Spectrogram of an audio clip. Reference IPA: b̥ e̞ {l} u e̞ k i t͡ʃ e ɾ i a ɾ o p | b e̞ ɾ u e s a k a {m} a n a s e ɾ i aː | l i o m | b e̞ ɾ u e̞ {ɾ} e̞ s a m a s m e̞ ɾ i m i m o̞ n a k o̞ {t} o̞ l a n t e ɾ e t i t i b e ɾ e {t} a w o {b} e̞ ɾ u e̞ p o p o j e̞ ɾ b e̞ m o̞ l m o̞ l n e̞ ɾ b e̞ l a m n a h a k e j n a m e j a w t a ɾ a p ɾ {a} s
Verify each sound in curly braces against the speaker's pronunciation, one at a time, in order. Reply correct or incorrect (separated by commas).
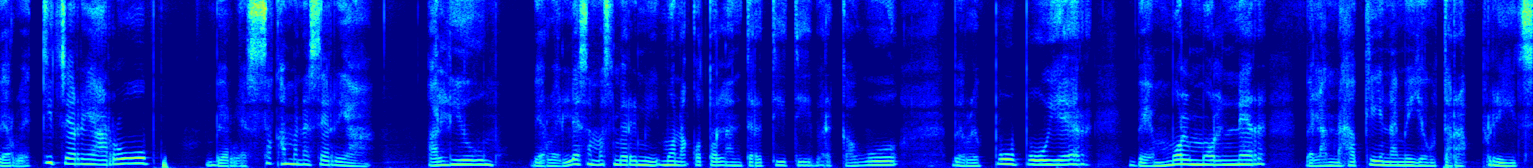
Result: incorrect, correct, incorrect, correct, incorrect, correct, incorrect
